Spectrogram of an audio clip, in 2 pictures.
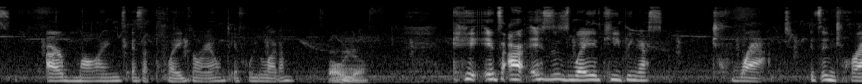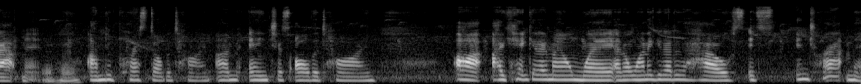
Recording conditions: phone or laptop microphone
